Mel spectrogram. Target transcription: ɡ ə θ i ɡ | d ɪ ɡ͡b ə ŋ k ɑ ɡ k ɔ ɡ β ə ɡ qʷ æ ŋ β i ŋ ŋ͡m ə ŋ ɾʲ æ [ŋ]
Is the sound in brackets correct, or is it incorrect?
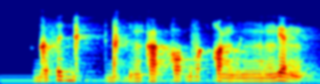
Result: correct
